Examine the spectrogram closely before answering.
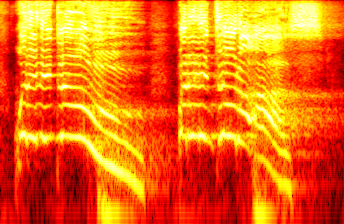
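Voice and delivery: high, slow, drawn-out cry; long wailing preacher's question; impassioned cry. Real, not acted. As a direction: cry it out high, stretching the last word. Preacher cries out an emotional question.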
